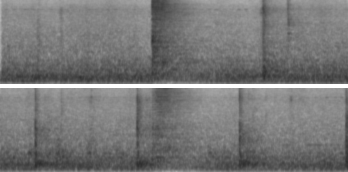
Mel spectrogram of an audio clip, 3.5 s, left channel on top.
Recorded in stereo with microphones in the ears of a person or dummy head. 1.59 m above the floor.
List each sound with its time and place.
1.5 s a clap: 70° left (ahead or behind), 3.5 m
